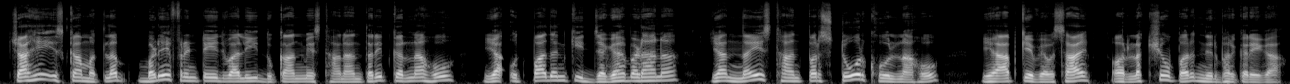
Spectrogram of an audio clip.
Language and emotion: Hindi, neutral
